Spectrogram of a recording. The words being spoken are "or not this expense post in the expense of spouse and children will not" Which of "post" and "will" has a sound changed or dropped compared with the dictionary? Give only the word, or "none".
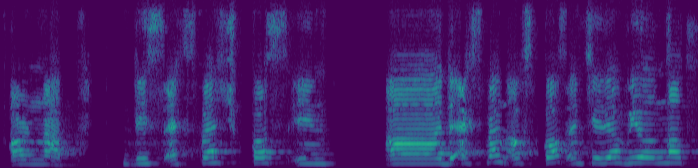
post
